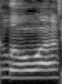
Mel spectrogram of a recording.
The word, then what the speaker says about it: Loa: Sorry, Loa. – Down the, I believe it's not far from Fish Lake, actually. – I know it's spelled L-O-A. – That's right. – How's that? – That's right. – It's not L-O-W-A. Okay.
